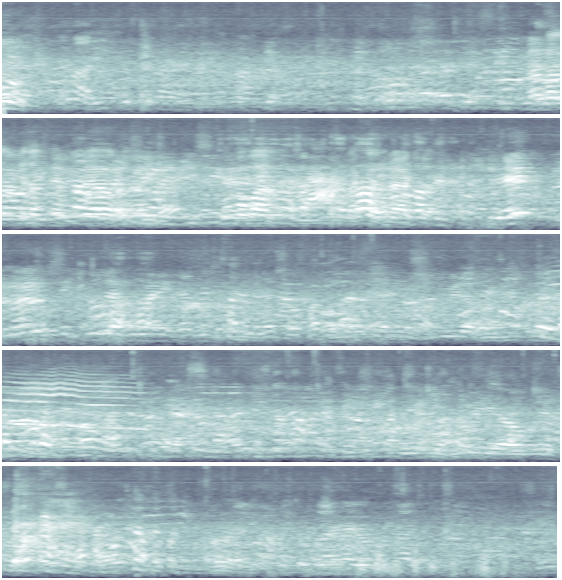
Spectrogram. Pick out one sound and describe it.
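Men in a small crowd nearby talk and call out, heard outdoors.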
